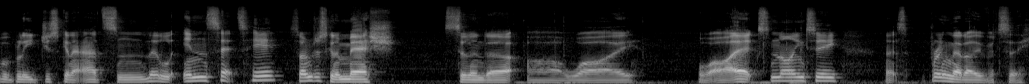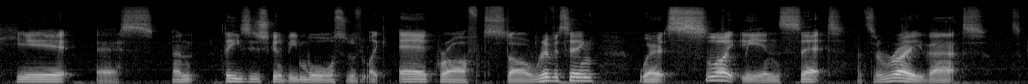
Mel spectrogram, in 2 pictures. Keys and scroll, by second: 3.6 shift+a, 6.0 r, 8.9 g, 11.0 s, 12.4 g, 13.9 g, 15.3 g, 17.6 g, 19.0 q.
